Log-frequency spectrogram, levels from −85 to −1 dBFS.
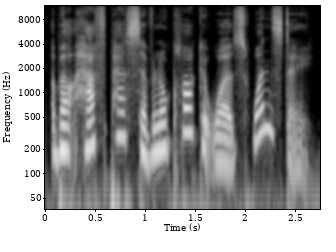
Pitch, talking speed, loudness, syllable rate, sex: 205 Hz, 150 wpm, -18 LUFS, 4.9 syllables/s, female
